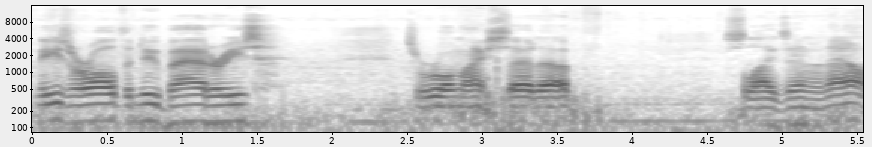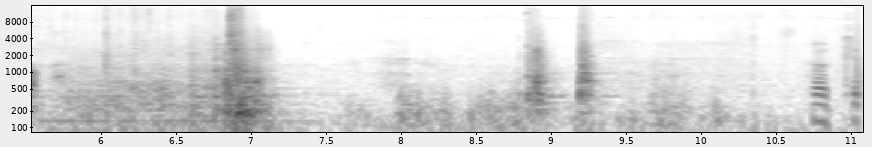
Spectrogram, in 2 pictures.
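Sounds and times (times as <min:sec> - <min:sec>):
metal tray banging shut: 0:06.0 - 0:07.3, 0:08.9 - 0:09.4.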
